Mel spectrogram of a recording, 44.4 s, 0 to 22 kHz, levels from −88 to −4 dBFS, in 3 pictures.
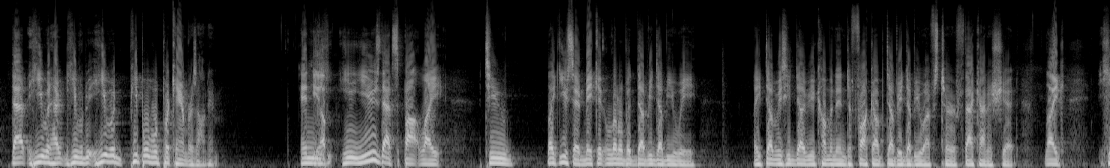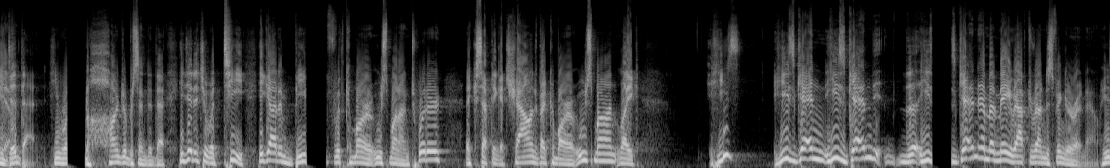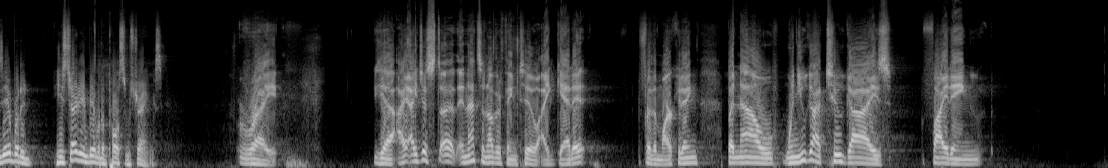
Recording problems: distortion; slight; 10 dB below the speech
audio cutting out; at 16 s, at 19 s and at 27 s

